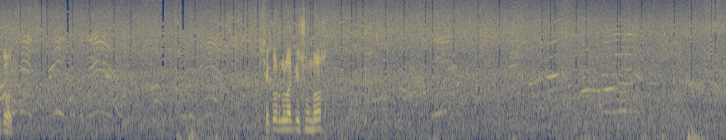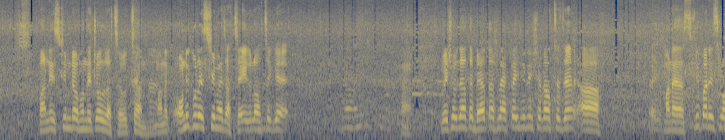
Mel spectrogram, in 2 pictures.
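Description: Shallow water ripples and splashes steadily over rocks.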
